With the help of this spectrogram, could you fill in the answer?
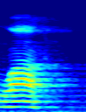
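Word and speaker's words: walk: उसके आगे लिखा है डब्लू ए एल के तो डब्लू ए का होता है वा पराक मांत्र वा और एल साइलेंट हो जाता है के को लिया जाता है के का मींस होता है का ठीक है तो वाक वाक मींस होता है टहलना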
